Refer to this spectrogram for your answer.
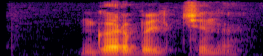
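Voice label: "гӧрбыльтчыны", Komi-Zyrian, male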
